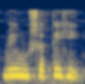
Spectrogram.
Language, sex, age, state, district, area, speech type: Sanskrit, female, 30-45, Maharashtra, Nagpur, urban, spontaneous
